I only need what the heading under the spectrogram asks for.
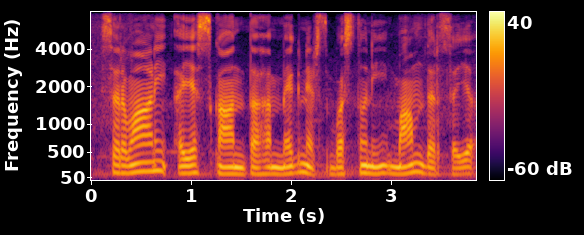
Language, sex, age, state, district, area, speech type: Sanskrit, male, 18-30, Odisha, Bargarh, rural, read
